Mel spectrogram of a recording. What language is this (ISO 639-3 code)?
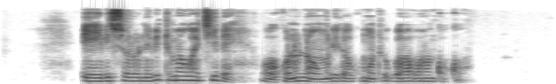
lug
